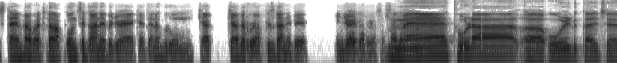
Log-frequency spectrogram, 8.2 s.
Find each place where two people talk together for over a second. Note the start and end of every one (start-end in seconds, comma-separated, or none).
none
